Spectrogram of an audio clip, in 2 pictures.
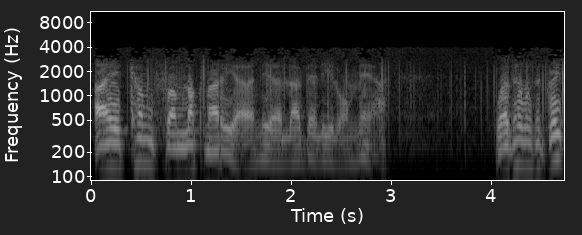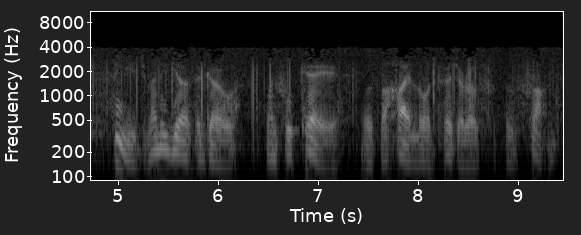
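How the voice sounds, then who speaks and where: A man's voice: sits low, expressive, moderate pace. An actor playing an earnest, gallant young swordsman in a 1950s radio serial, speaking in formal, courtly period diction. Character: earnest, gallant young swordsman of great size, seeking his father's name. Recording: muffled, hissy old radio serial recording.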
